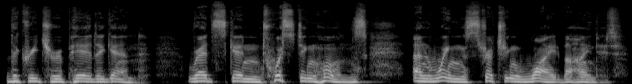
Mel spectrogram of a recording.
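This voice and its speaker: A man's voice: mid-range voice, slow, no room sound, clean studio sound, close to an everyday voice. An actor playing a sly, haughty male vampire rogue in a video game, with an arch, drawling, sardonic delivery. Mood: hushed, dramatic. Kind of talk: video game character voice acting.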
